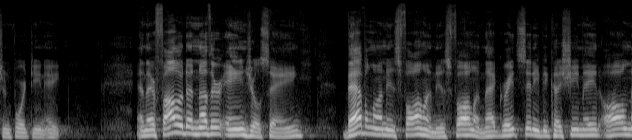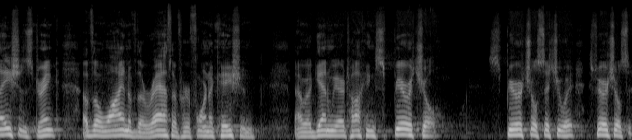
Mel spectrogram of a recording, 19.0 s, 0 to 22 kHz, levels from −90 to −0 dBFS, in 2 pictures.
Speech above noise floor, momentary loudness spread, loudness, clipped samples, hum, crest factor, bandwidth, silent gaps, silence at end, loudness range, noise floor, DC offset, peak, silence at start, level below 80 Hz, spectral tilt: 38 dB; 10 LU; -30 LUFS; under 0.1%; none; 18 dB; 17.5 kHz; none; 0 s; 4 LU; -67 dBFS; under 0.1%; -12 dBFS; 0 s; -70 dBFS; -7.5 dB/octave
